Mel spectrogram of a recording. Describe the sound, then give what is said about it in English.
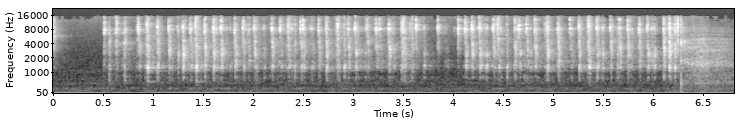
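Fingers type on a computer keyboard in a fast, continuous patter of faint keystrokes, with a brief pause partway through before the typing resumes. “I'll go ahead and type this out.”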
